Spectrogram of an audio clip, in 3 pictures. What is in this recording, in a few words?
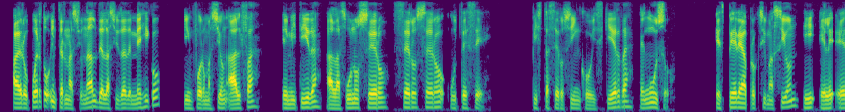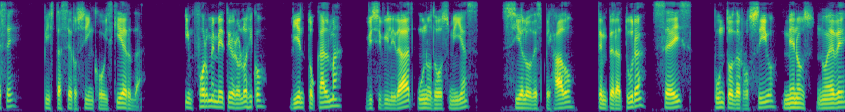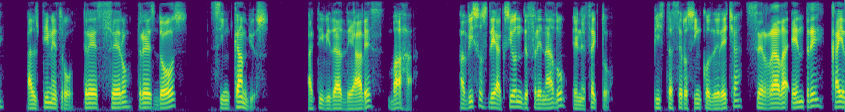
atis spanish; starcaster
